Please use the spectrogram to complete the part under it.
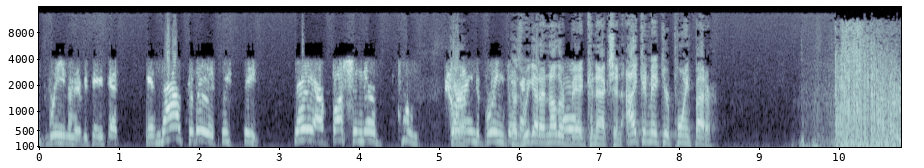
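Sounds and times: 
speech: 0:00.0 - 0:08.5
controlled demolition explosion of power station: 0:09.4 - 0:10.7.

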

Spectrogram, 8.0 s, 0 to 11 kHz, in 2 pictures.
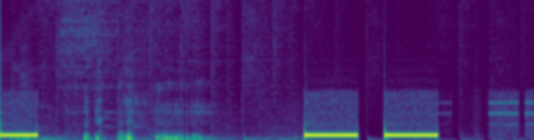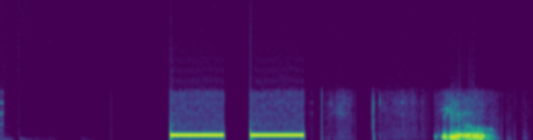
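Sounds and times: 
telephone ringing tone while calling someone: 0:00.0 - 0:00.3, 0:02.3 - 0:04.0, 0:05.3 - 0:06.3.

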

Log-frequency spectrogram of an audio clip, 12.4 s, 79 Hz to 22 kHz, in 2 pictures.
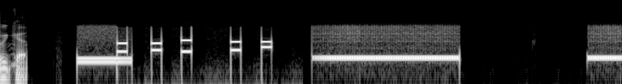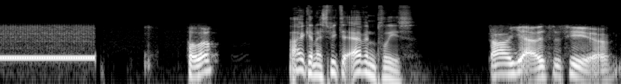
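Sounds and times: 
speech: 0:00.0 - 0:00.4, 0:08.1 - 0:08.4, 0:09.1 - 0:10.4, 0:11.1 - 0:12.4
phone dial tone: 0:00.8 - 0:01.4, 0:03.1 - 0:04.6, 0:05.9 - 0:07.2.

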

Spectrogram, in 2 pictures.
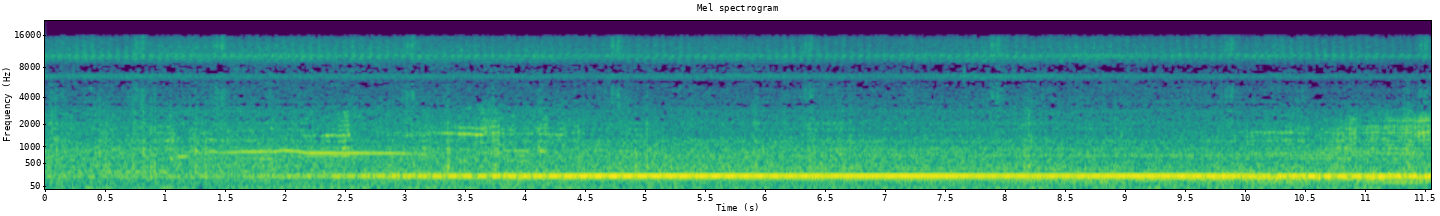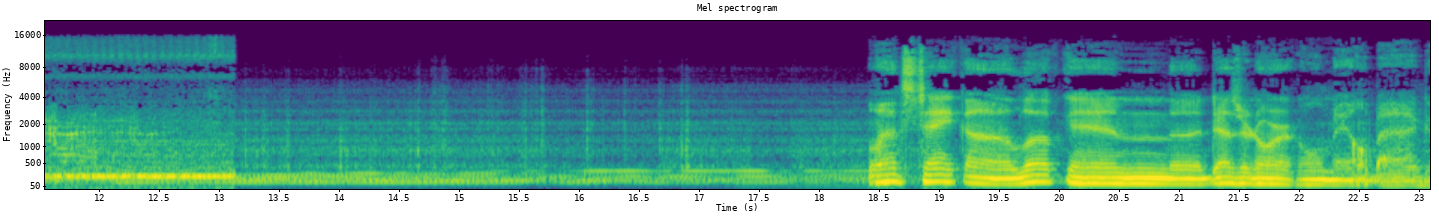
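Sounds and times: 
car engine hum on a flooded interstate in Arizona: 0:00.0 - 0:13.2
faint passing tones: 0:00.0 - 0:13.2
heavy rain: 0:00.0 - 0:13.2
speech: 0:18.5 - 0:23.0.

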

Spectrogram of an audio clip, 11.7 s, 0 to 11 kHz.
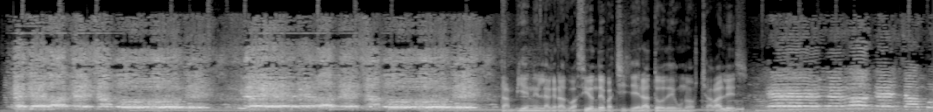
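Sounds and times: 
dense crowd roar: 0:00.0 - 0:06.2
large crowd of football fans chanting at a promotion celebration: 0:00.0 - 0:06.3, 0:09.5 - 0:11.6
speech: 0:06.5 - 0:11.6.

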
